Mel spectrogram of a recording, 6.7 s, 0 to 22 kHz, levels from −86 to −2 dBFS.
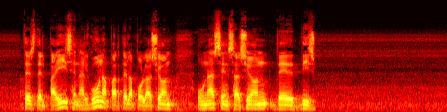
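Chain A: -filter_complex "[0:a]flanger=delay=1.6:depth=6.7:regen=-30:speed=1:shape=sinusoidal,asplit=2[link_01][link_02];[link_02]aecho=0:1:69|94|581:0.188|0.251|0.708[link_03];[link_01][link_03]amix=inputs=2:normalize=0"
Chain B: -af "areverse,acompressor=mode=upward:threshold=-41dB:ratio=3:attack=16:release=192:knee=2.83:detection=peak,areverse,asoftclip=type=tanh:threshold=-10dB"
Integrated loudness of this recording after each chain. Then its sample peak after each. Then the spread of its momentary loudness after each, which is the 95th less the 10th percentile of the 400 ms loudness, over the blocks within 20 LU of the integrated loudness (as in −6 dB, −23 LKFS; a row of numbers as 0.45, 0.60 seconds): −26.0, −24.0 LKFS; −10.5, −11.5 dBFS; 7, 7 LU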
